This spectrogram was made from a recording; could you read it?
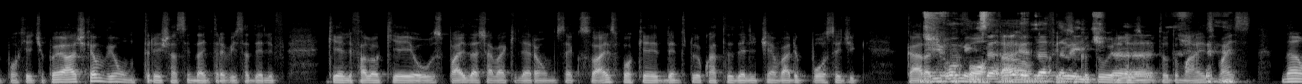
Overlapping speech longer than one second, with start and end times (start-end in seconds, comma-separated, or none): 9.2-11.1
